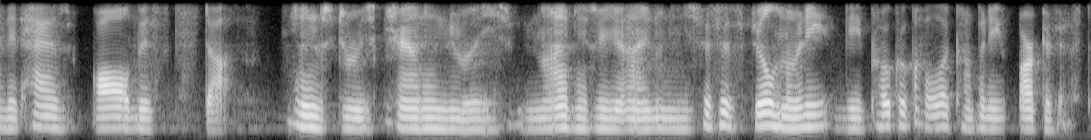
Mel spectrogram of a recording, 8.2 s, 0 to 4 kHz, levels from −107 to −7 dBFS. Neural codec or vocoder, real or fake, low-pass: autoencoder, 22.05 kHz, a latent of 192 numbers a frame, VITS, trained on one speaker; fake; 3.6 kHz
